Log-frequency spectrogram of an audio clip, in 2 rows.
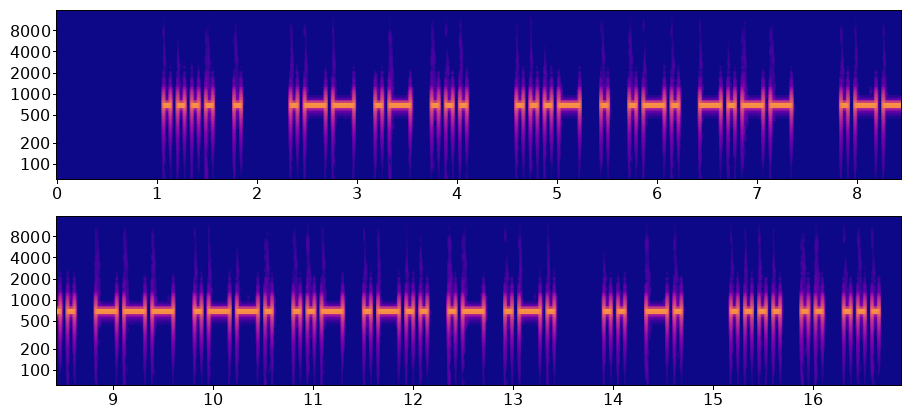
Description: Morse code, heard as a keyed tone, about 17 wpm, 700 Hz. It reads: HE WAS VERY POPULAR IN HIS
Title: Sentences from Top 1000 Words - Review Part 3 - 17wpm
